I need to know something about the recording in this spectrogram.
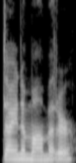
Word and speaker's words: dynamometer: Dynamometer.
